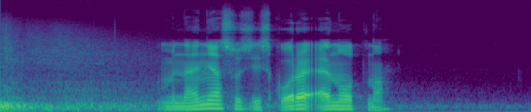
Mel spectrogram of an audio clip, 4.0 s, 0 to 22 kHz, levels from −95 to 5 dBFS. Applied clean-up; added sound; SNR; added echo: none; Fireworks; 10 dB; none.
